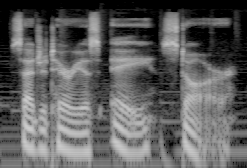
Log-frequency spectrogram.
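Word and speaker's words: Sagittarius A*: Sagittarius A, pronounced Sagittarius A star.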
